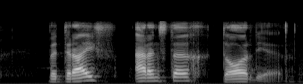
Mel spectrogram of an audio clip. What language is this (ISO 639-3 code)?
afr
